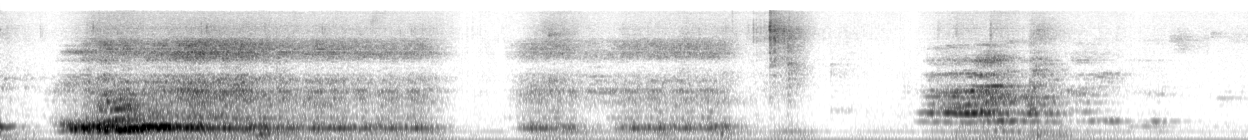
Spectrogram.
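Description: A ladle stirring a thick soup in an aluminium pot, scraping the metal and sloshing the liquid. The stirring is loudest for about the first two seconds, then comes twice more, more briefly.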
